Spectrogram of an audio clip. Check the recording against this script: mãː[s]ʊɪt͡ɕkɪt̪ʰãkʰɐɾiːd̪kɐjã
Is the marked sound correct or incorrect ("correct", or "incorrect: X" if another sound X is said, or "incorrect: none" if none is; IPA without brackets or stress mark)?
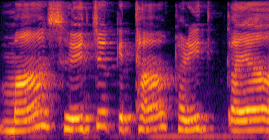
correct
